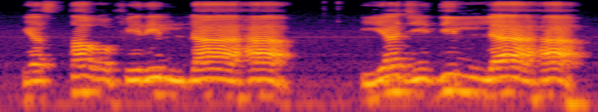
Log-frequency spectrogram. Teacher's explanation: লফজ জালালে এখানে লাইট হবে ইয়াস্তাগফিরিল্লাহা, ইয়াজিদিল্লাহা, ইয়াজি, ইয়া ওপেন রাখবেন, জিমটাকে রাইট দিবেন, আর দালটাকে দালের নিচে জের। লফজ জালালে এখানেও পাতলা করে পড়া হবে, লাইট করে।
